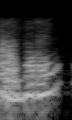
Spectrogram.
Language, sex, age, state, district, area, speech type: Malayalam, female, 30-45, Kerala, Alappuzha, rural, conversation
